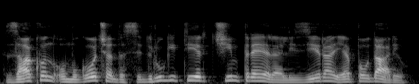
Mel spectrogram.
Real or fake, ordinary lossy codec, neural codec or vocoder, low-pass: real; none; none; 7.2 kHz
